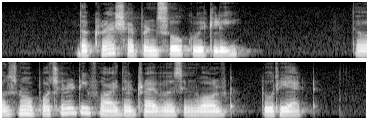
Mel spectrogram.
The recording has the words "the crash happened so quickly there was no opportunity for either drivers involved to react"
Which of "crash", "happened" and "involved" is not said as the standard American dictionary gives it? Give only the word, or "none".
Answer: none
